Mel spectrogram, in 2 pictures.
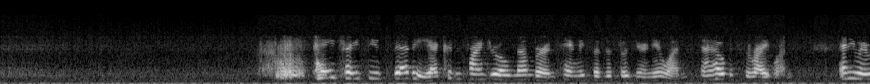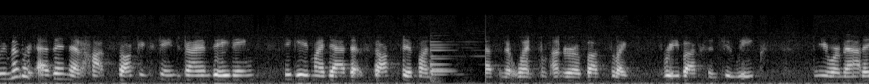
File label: voicemail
